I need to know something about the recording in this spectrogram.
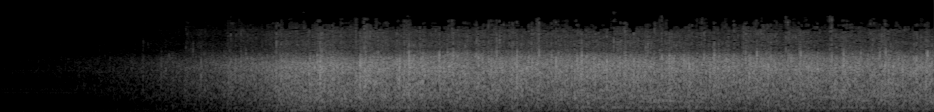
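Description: A crowd applauds in a large echoing hall, swelling in and holding steady.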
